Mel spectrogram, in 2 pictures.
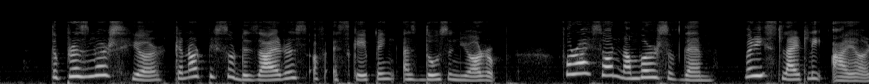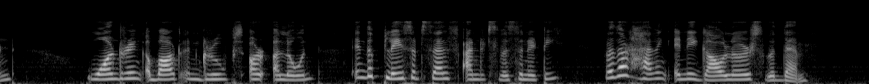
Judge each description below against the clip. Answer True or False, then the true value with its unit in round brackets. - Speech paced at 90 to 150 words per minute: True (140 wpm)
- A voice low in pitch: False (240 Hz)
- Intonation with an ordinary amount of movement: False (6.1 semitones)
